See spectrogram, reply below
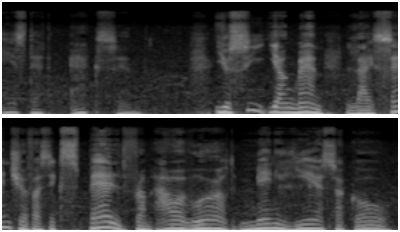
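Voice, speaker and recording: Slow-talking snooty collector dude from an adventure game, man voicing him, measured and self-important. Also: mid-range voice, warm tone, slight background noise, close to an everyday voice. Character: fussy male collector of rare voices. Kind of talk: game voice acting.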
